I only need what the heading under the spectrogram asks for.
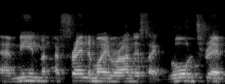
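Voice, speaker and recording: This man has an Irish accent and a high pitch. He talks at a very fast pace. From Ireland. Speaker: stand-up comedian. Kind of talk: interview.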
